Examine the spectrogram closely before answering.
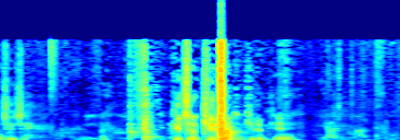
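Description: A metal grate scrapes and clanks on stone.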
